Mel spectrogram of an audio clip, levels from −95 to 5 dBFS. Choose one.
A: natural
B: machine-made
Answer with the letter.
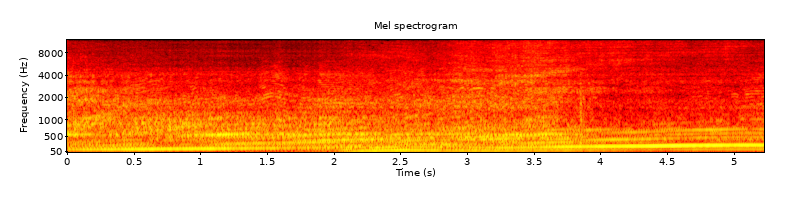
A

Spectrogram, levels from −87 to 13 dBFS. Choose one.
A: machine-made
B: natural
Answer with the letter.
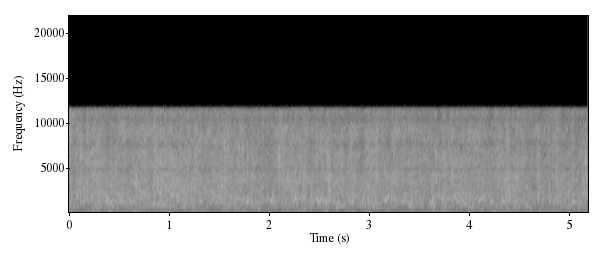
A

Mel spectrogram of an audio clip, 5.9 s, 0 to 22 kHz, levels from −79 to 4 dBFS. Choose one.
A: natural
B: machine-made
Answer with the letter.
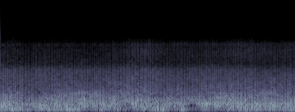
B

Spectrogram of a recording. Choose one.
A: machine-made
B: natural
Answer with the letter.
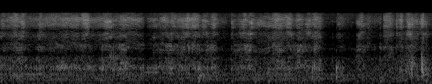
B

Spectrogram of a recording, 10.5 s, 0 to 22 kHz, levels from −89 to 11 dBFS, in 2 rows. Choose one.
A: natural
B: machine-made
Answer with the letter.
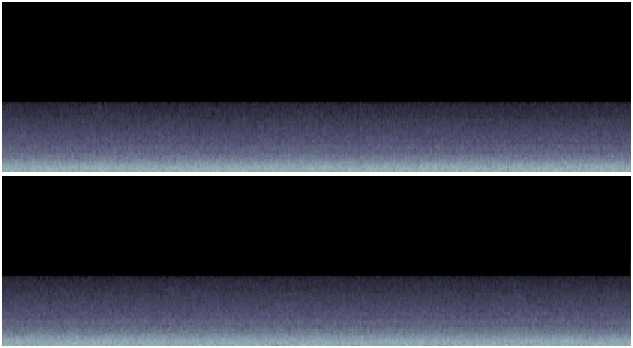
A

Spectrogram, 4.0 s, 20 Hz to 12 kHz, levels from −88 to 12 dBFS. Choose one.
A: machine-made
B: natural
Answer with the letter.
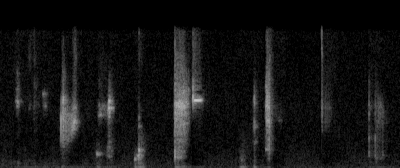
B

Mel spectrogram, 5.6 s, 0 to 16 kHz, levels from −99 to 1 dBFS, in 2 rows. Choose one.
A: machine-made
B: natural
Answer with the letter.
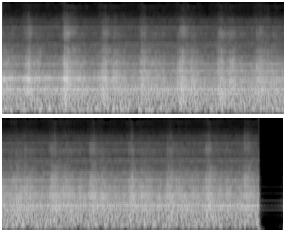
A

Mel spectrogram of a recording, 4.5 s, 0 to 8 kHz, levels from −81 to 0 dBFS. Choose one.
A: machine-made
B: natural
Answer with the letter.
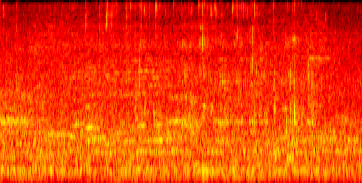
B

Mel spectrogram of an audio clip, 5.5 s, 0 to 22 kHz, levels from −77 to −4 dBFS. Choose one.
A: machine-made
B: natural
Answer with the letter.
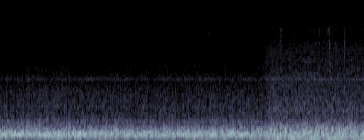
A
